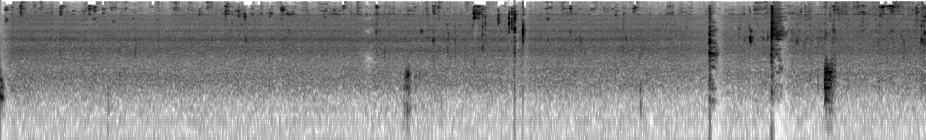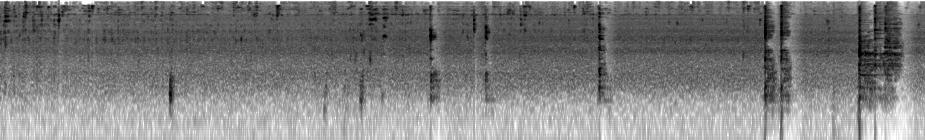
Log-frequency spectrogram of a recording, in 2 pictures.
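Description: Curry leaves frying in a pan for a cucumber and brinjal chutney, a steady soft sizzle with occasional stirring clinks and scrapes throughout, no voices.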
